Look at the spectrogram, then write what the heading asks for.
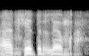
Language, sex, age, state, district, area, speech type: Santali, male, 45-60, West Bengal, Purulia, rural, conversation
